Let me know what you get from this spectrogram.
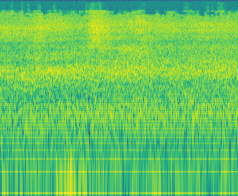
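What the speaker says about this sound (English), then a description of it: "It's just that constant sound of the waves, that white noise." Ocean waves on the South Wales coast, a faint, constant surf roar like broad white noise with light wind, no distinct breaks.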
